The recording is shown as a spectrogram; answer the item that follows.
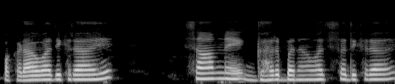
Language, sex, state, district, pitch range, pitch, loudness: Hindi, female, Uttar Pradesh, Lalitpur, 220-260 Hz, 225 Hz, -15 LUFS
